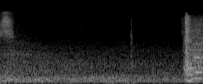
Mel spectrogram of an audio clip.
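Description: Quiet outdoor background, then near the end the shuttle bus's diesel engine, converted to run on vegetable oil, is started and catches suddenly.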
